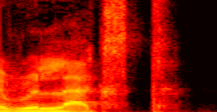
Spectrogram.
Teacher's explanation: pronunciada como una combinación de dos consonantes que son la K y la S, de los cuales ninguno de los dos produce vibración en tus cuerdas vocales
